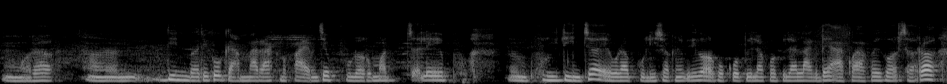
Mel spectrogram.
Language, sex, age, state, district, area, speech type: Nepali, female, 45-60, West Bengal, Jalpaiguri, urban, spontaneous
